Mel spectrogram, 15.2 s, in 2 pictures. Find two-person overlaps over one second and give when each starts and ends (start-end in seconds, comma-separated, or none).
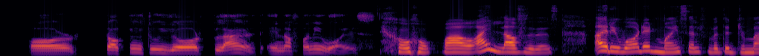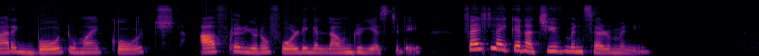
none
